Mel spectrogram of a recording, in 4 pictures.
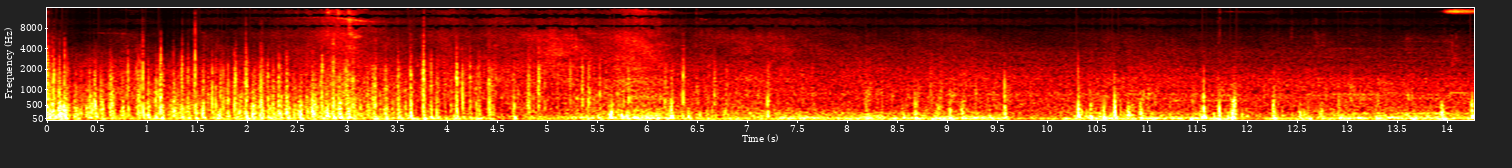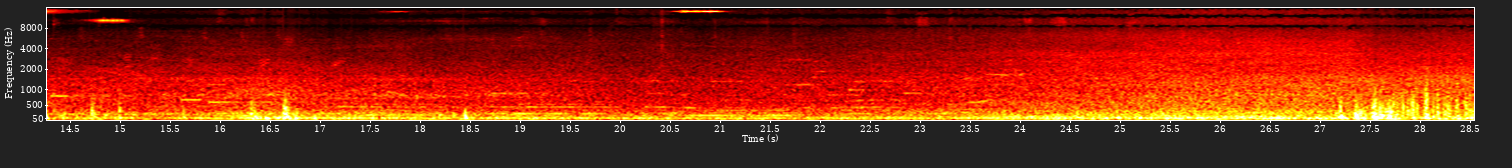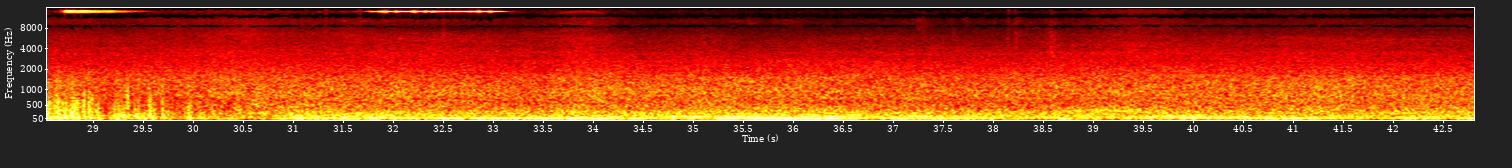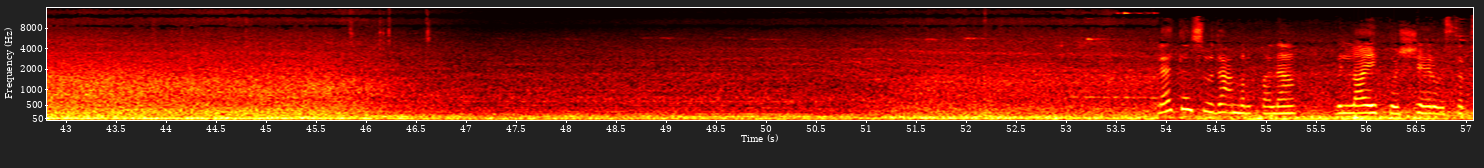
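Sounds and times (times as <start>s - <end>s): road traffic rumble: 0.0s - 57.0s.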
